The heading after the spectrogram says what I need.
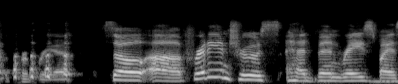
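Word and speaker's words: Truus: freddie over stegen and truce's name is spelled t-r-u-u-s these are dutch names so i listened and i think it's pronounced truce so that's kind of what i'm going to go with so when the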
